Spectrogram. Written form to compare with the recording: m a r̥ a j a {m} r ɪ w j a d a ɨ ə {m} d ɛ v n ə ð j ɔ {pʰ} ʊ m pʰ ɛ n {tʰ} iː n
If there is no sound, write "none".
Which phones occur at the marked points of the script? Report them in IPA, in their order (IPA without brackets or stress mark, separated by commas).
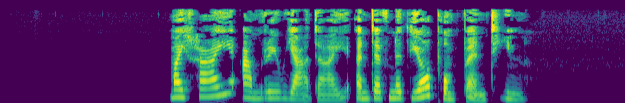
m, n, pʰ, tʰ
